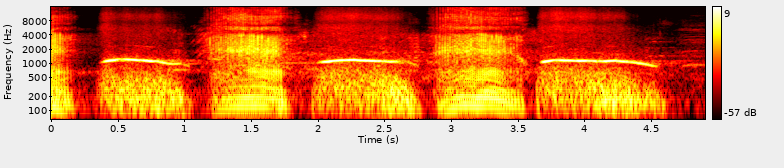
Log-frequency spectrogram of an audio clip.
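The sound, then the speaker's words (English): A voice imitates loud, rattling snoring likened to a Harley Davidson that needs a tune-up: about five heavy breaths alternate between harsh, buzzing inhales and wheezy, whistling exhales in a steady rhythm, with no other talking. “Some of them sound like a Harley Davidson that needs tune-up.”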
